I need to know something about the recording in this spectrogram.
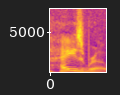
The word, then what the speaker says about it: Happisburgh: come a cropper with the word Hayes burrow which is spelled Happisburgh radio Cumbria was quickly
